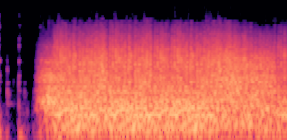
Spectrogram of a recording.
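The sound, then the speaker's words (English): A bomb explosion sound effect from a monster film: after a short quiet start, a sudden loud blast turns into a steady, dense roar that holds at full strength to the end. “I think you should put a little clip of it in, just so people can hear the same bomb going off three times in a row.”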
